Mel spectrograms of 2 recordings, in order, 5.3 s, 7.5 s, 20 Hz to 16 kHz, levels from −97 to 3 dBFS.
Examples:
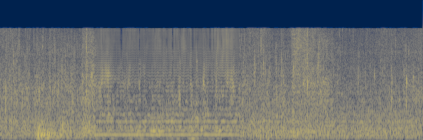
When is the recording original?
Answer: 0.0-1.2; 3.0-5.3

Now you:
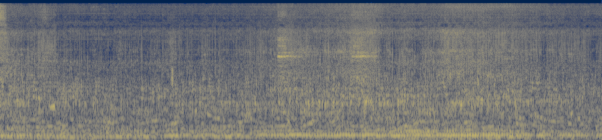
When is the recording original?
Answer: none

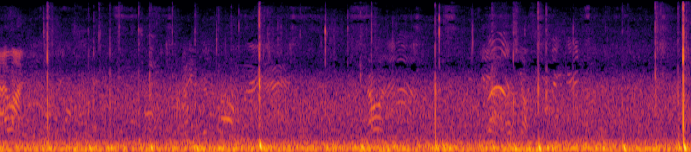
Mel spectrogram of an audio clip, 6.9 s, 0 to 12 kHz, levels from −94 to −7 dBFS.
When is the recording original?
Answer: 0.0-6.9

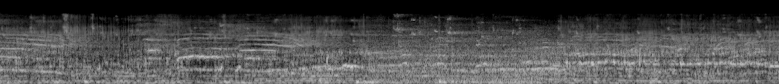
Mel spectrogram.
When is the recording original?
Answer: 3.7-5.6

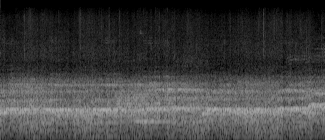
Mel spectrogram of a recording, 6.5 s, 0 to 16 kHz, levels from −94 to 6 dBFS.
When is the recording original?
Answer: 0.0-1.3; 1.8-6.5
